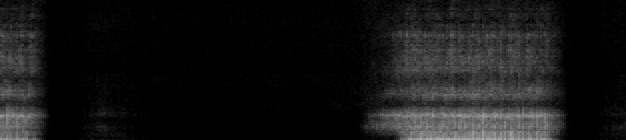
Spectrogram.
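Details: Typical snoring recording: deep, rough snoring breaths with a few seconds of silence between them.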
